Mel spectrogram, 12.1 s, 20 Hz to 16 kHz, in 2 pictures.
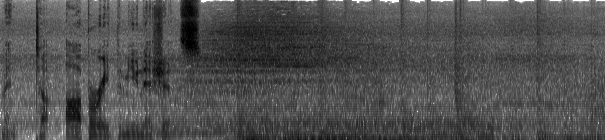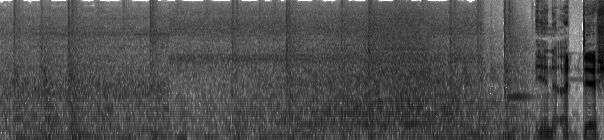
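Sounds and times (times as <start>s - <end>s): turboprop engines droning in flight: 0.0s - 11.4s.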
